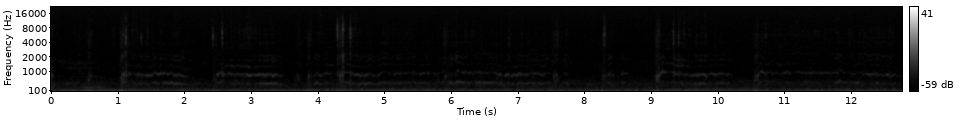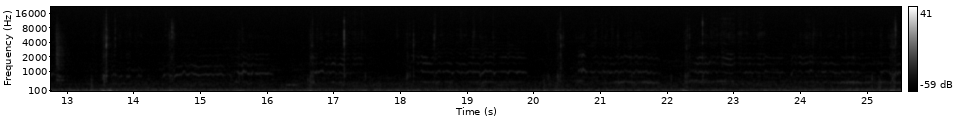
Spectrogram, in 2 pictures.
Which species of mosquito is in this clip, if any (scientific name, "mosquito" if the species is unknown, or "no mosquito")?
Anopheles arabiensis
